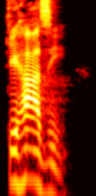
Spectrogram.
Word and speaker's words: Gehazi: That's exactly how you pronounce it, by the way. Gehazi.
